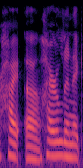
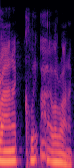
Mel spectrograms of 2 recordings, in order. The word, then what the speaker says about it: hyaluronic: For wintertime, I would highly recommend our hyaluronic acid serum, and then we have a cream, and we have a day cream and a night cream as well.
